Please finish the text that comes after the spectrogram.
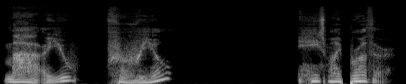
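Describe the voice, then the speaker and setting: A man's voice: mid-range voice, very animated, takes it slowly, slightly rough, no room sound, studio quality, voice pushed up, full character voice. A man playing a brash, loyal young son with a casual, cheeky manner in an ASMR roleplay drama. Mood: indignant.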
